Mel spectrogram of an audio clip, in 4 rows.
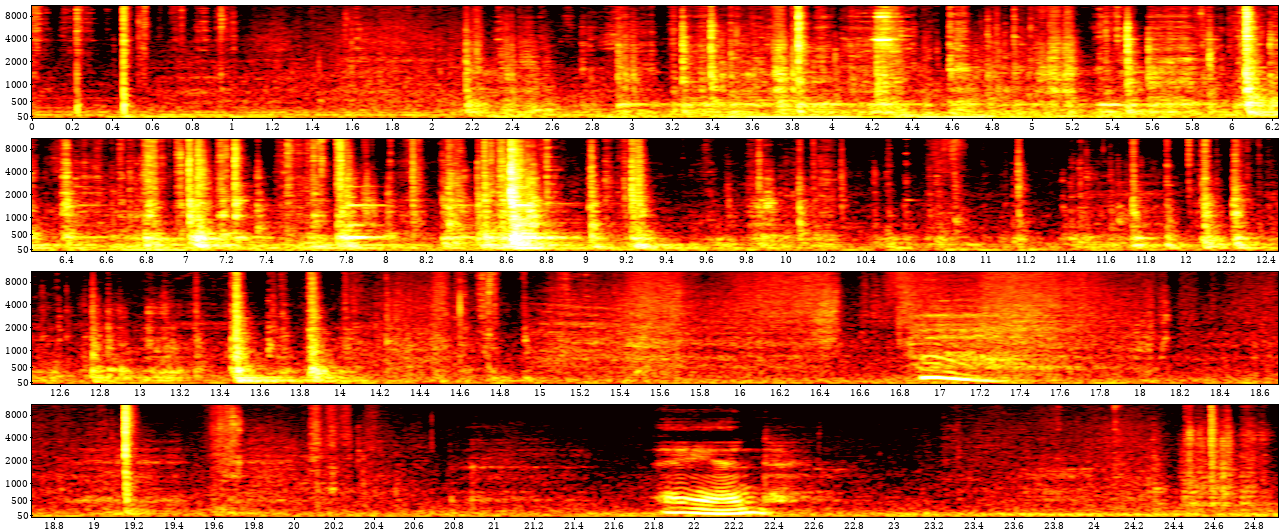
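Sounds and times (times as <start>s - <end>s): hands handling metal lid and tools: 0.0s - 14.8s.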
